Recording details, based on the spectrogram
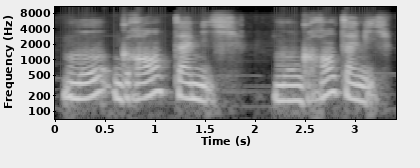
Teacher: when the final consonant of a word is a D, you also do a te sound. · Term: liaison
